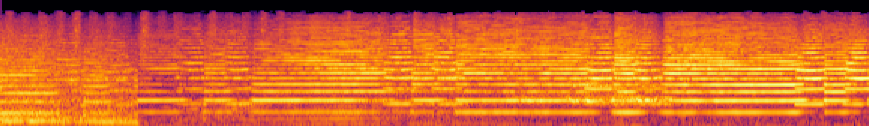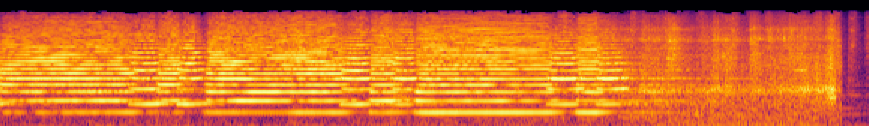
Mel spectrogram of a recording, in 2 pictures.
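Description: Ambulance siren sounding, its pitch stepping up and down, with a rising rush of noise shortly before everything cuts off suddenly near the end.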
